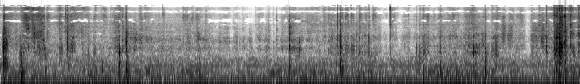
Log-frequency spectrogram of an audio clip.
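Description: Faint rustling and crinkling of paper sticker sheets being handled, with small scattered clicks as stickers are peeled from their backing; a louder rustle near the end.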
